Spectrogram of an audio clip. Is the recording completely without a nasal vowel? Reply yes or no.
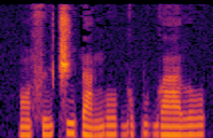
no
